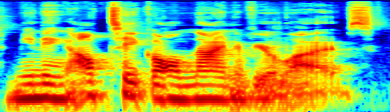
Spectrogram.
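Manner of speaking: normal talking voice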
